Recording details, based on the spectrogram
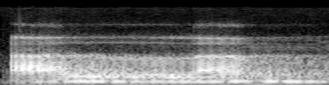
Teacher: alnya tidak ditahan, lamnya tahan satu harokat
